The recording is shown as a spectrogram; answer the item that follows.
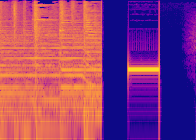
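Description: Background music with held notes cuts off suddenly; after a brief silence a single loud, steady, high test-tone beep sounds, the tone that goes with a TV colour-bars test pattern, used here as a glitch transition effect.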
